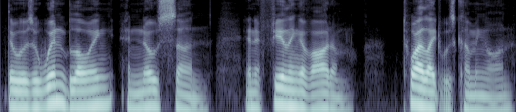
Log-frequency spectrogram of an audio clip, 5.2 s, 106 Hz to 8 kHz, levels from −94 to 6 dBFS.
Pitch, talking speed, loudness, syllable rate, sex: 115 Hz, 200 wpm, -18 LUFS, 5.6 syllables/s, male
